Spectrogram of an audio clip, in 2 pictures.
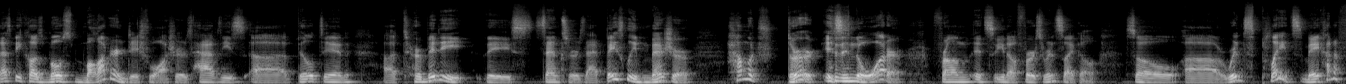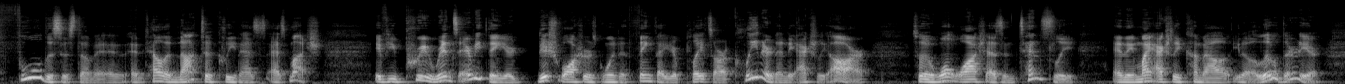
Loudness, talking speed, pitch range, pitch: -22 LUFS, 190 wpm, 95-125 Hz, 110 Hz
